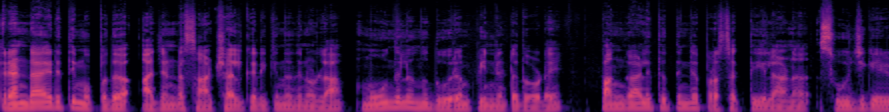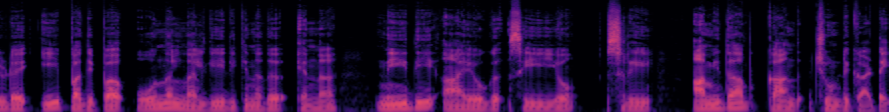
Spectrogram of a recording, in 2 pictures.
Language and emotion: Malayalam, neutral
